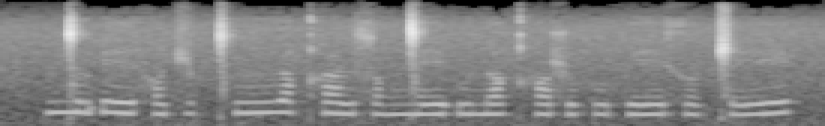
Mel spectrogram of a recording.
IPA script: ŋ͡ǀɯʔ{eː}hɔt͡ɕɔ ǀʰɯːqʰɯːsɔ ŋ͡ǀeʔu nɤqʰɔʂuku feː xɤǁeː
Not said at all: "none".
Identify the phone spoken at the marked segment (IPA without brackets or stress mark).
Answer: eː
